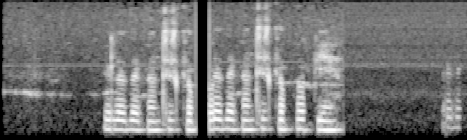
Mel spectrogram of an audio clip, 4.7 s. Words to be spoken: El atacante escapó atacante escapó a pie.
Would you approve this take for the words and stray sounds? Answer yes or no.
no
